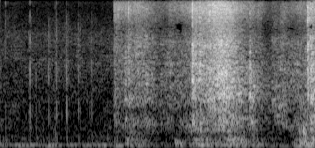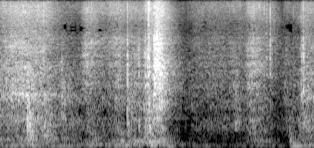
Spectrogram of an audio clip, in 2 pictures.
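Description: A heavy wooden pallet being shoved along on wooden rollers: scraping and rumbling, with louder knocks about three and a half and four and a half seconds in.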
